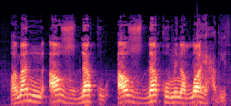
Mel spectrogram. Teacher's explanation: نخلط الصاد بصوت الزاي فينتج عندنا حرف بين الصاد والزاي نسميه الصاد المشمه صوت الزاي.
